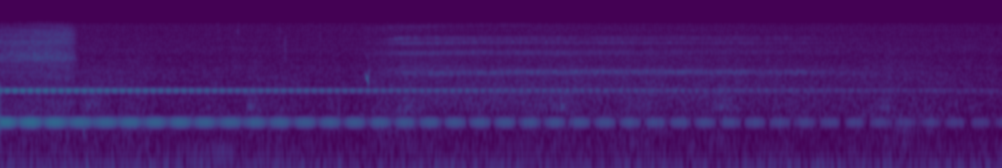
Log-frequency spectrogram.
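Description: A singing bowl ringing out after a strike. Its low hum pulses in a slow wobble, a few beats a second, and fades away gradually. Fainter, higher ringing tones join about five seconds in.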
